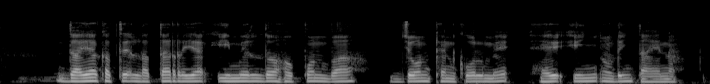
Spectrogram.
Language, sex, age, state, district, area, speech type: Santali, male, 18-30, Jharkhand, East Singhbhum, rural, read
